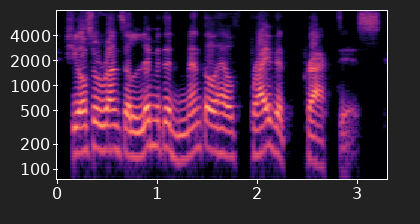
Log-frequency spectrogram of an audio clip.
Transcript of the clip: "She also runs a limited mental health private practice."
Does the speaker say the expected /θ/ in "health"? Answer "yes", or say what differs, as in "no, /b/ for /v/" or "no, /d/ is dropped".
yes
